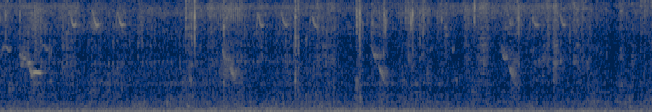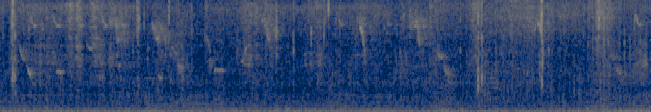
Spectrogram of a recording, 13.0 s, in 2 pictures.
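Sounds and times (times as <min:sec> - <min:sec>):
faint bird chirps: 0:00.0 - 0:01.4
low steady background rumble: 0:00.0 - 0:13.0.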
